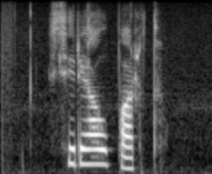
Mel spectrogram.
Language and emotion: Russian, neutral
